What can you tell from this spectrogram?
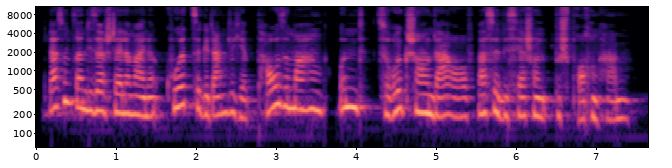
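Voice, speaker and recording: A somewhat breathy woman's voice of medium pitch, ordinary pitch variation, moderate pace and hardly any pauses. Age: 30s. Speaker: podcast host. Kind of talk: solo self-help monologue.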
